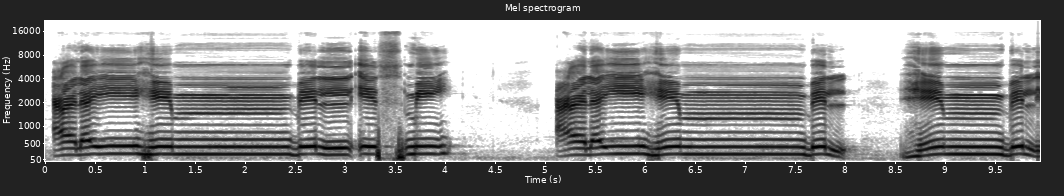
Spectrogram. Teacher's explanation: یہ با جو ہے لام سے پلس ہوگا، الف کو ہم نے نہیں پڑھنا. با لام زیر بل، حمزہ ثا زیر اس، بل اس. · دیکھیں میم، میم کے اوپر یہ جزم تو کیا بنا، میم ساکن. میم ساکن کے بعد با آ جائے تو وہاں ہم نے ناک میں آواز پیدا کرنی ہوتی ہے، میم کا اخفا ہوتا ہے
